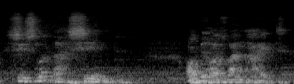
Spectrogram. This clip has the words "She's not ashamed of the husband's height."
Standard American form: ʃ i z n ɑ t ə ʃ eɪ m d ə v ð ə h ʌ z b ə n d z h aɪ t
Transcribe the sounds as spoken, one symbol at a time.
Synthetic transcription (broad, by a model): ʃ i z n ɑ t ə ʃ eɪ m d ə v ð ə h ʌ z b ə n d h aɪ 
